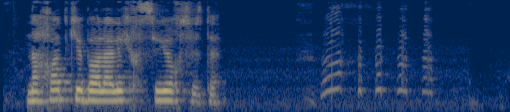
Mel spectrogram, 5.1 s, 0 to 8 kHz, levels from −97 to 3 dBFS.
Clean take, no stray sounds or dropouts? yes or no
no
